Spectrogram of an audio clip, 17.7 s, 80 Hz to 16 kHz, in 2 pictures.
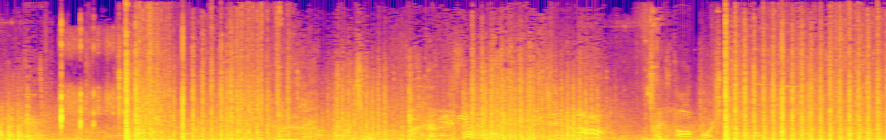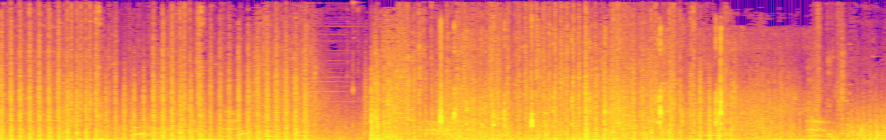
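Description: Rapid FiNN LMG machine gun fire in a Season 5 Reloaded shooter game, dense sustained bursts filling most of the stretch with two brief pauses, loud and close.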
